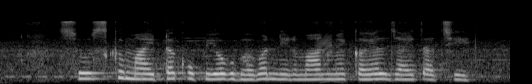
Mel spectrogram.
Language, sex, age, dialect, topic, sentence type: Maithili, female, 18-24, Southern/Standard, agriculture, statement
